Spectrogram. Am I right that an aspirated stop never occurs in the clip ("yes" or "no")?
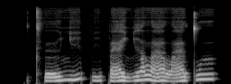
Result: no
